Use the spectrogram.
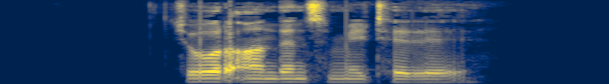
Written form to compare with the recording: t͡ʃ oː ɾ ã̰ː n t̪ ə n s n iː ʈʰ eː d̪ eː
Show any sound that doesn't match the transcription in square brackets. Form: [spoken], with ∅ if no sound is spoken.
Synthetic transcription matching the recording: t͡ʃ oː ɾ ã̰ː n [d̪] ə n s [m] iː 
